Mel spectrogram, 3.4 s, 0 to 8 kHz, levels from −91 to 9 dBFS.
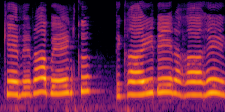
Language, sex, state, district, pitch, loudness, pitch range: Hindi, female, Madhya Pradesh, Bhopal, 365 Hz, -15 LUFS, 345-395 Hz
